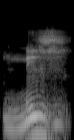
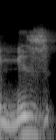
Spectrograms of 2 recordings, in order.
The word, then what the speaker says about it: Ms: misses and what is this Ms Ms we pronounce as Miz or mes it goes with a married or unmarried woman it does not talk about the marital status and you can say Miz or mes z sound M renold who is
